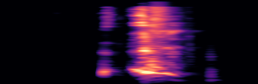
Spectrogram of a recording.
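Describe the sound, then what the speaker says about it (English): A single loud, close sneeze with a sharp intake of breath before it and a small exhale after, in otherwise silence. "Oh, that was a huge sneeze."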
